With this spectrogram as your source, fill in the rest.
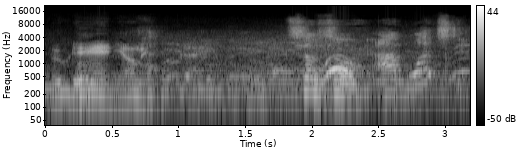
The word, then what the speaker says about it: boudin: I'm going to mispronounce it, but it's on the show. Boudin? Boudin, yummy.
